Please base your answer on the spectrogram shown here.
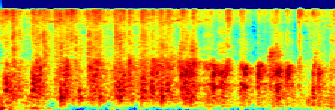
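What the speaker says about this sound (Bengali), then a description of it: "এটা এর জন্যই জোরে একটা হাততালি দিতে।" A crowd at a film event for the Bengali movie Haimantir Itikotha bursts into loud, sustained clapping, a dense rapid patter of many hands close by with no voices over it.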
